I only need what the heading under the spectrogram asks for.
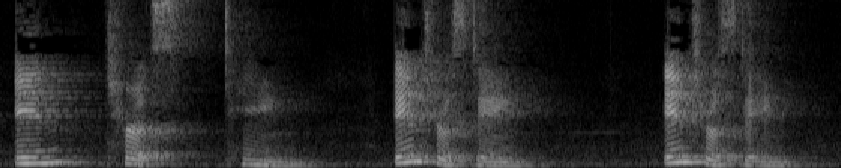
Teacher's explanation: người bản xứ nói nhanh thì nó sẽ rút xuống còn 3 âm tiết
